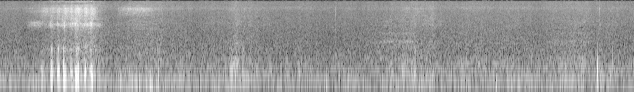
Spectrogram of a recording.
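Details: Snoring cat: one rattling, pulsed snore near the start, then only quiet, faint breathing against a low steady hum and a hushed room background.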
